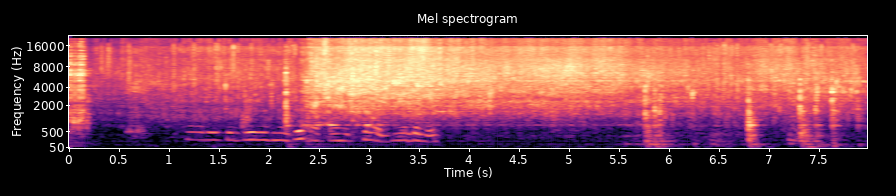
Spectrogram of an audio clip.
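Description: Fish sizzles and crackles loudly in a hot pan, a steady frying hiss with sharp pops, while a brief tonal beep sounds early on.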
